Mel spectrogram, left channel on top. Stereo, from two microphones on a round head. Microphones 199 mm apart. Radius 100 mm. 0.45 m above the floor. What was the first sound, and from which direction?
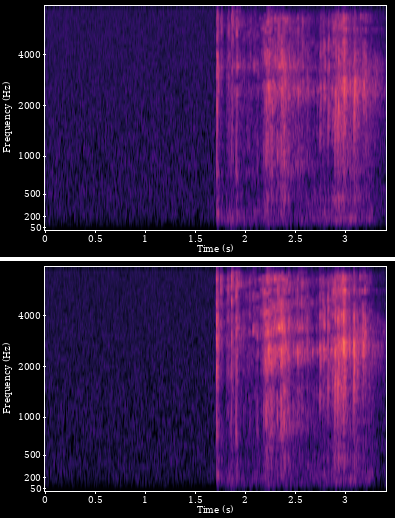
Keys jangling, 75° right (ahead or behind).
